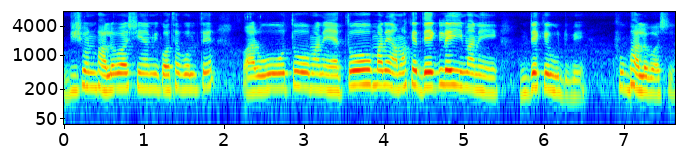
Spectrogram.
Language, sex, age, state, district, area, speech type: Bengali, female, 45-60, West Bengal, Howrah, urban, spontaneous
